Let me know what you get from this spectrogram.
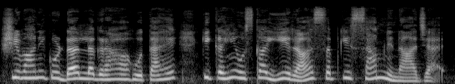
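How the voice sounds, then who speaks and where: A woman storyteller delivers scripted narration. Her voice sits fairly high, and the sound is dry with no room around it. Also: lively intonation, normal speed, dry recording.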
